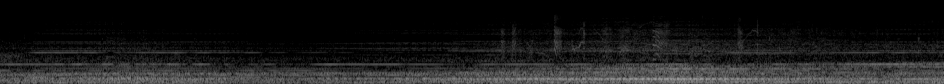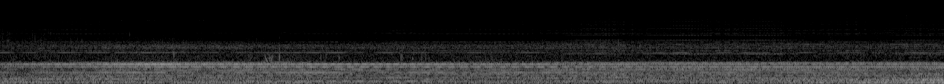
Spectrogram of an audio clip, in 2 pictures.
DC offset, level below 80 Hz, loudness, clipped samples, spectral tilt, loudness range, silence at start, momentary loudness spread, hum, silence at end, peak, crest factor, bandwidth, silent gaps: under 0.1%; -50 dBFS; -37 LUFS; under 0.1%; -6.5 dB/octave; 6 LU; 0 s; 8 LU; none; 0 s; -22 dBFS; 16 dB; 11.5 kHz; none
